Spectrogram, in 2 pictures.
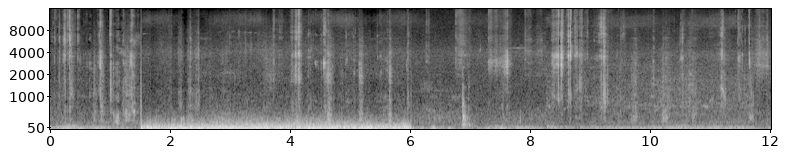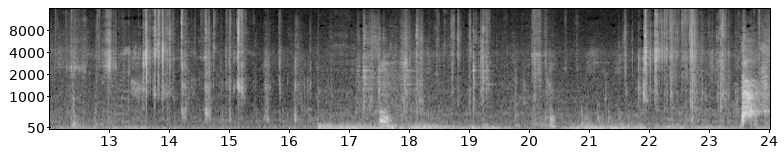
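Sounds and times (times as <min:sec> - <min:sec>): potato chips crunching: 0:00.0 - 0:01.5, 0:08.3 - 0:16.5, 0:21.6 - 0:24.0
loud low rumble: 0:01.5 - 0:06.0, 0:16.5 - 0:19.7.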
